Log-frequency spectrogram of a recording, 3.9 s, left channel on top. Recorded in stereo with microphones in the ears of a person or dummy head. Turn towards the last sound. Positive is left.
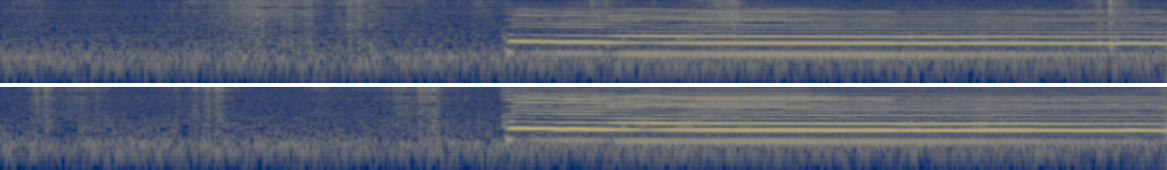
turn(degrees=-30)  # may be behind; listen again after turning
